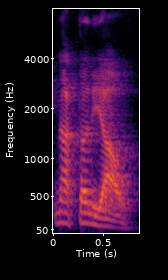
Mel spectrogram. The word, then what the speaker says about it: Netanyahu: Muitos falam Yarro no final. O nosso presidente Jair Messias Bolsonaro pronuncia corretamente. Ele fala Benjamin Netanyahu. Ele pronuncia corretamente.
